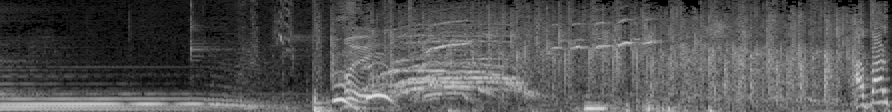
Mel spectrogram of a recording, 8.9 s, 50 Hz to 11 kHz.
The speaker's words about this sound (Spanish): merecen un aplauso tanto en redes sociales como acá, porque ayer recibieron un disco de doble platino por más de 120 mil copias vendidas.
